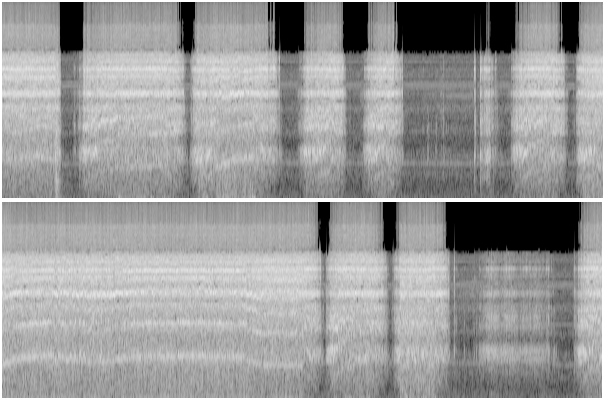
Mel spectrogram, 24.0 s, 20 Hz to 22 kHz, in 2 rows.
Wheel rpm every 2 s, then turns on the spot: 130, 70, 50, 20, 0, 40, 110, 110, 100, 50, 20, 20.
none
